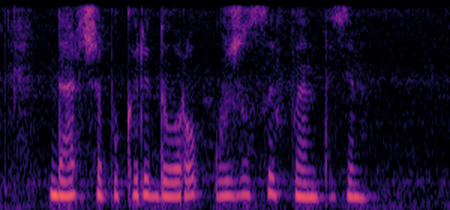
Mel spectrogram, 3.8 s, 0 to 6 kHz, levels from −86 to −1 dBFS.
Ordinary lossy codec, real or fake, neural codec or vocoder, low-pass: Opus, 64 kbps; fake; vocoder, 22.05 kHz, 80 mel bands, WaveNeXt; 5.4 kHz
